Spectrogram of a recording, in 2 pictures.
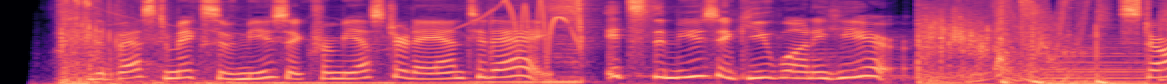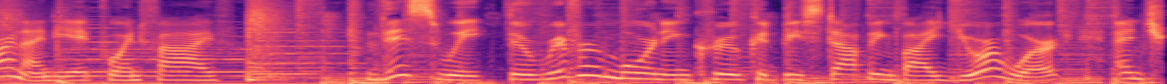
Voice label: Female American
